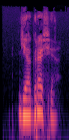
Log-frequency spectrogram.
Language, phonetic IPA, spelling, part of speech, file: Russian, [ɡʲɪɐˈɡrafʲɪjə], география, noun, Ru-география.ogg
- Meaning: geography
